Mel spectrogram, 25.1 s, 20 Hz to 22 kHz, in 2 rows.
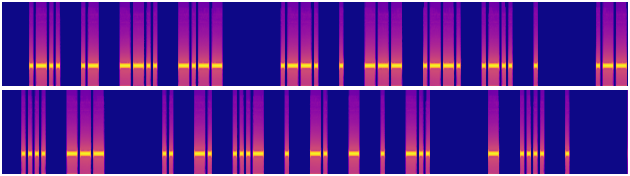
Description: Morse code, heard as a keyed tone, about 18 wpm, spaced as for 12 wpm, 1000 Hz. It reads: LAZY PEOPLE WHO INVENTED THE
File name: qotdfiles / 12wpm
